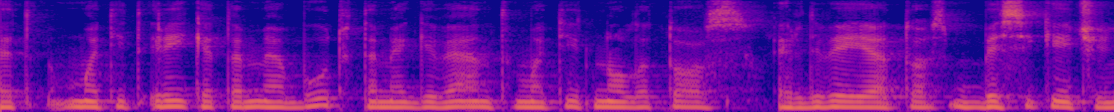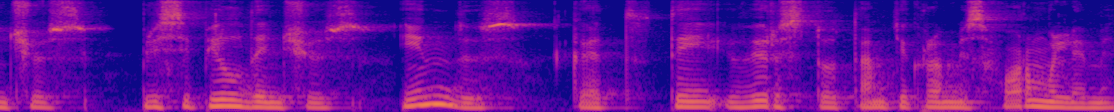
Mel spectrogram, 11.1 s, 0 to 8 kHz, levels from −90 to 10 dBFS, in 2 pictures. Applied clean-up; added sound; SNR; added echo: none; none; none; none.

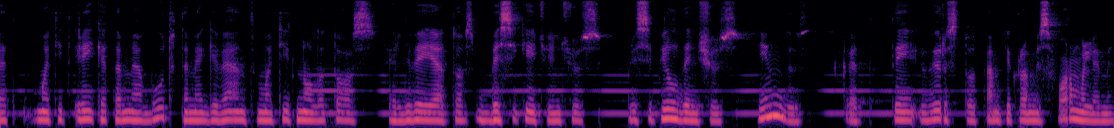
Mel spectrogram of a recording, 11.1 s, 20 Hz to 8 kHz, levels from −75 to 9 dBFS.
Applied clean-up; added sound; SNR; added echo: neural mask model RNNoise.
